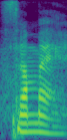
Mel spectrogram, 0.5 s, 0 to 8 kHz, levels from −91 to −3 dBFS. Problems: constant background noise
